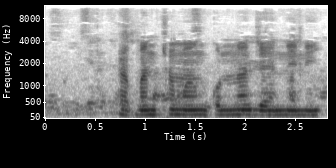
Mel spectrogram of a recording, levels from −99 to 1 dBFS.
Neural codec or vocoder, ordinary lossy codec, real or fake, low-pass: none; AAC, 48 kbps; real; 10.8 kHz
